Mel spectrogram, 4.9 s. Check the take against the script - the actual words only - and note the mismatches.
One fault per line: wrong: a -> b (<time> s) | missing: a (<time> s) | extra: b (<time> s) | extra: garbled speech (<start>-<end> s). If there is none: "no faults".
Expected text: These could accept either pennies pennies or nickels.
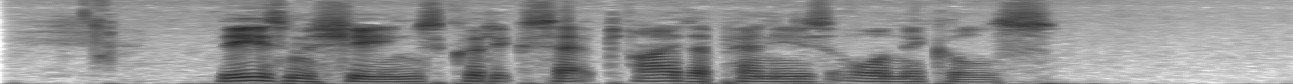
extra: machines (1.1 s)
missing: pennies (3.1 s)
